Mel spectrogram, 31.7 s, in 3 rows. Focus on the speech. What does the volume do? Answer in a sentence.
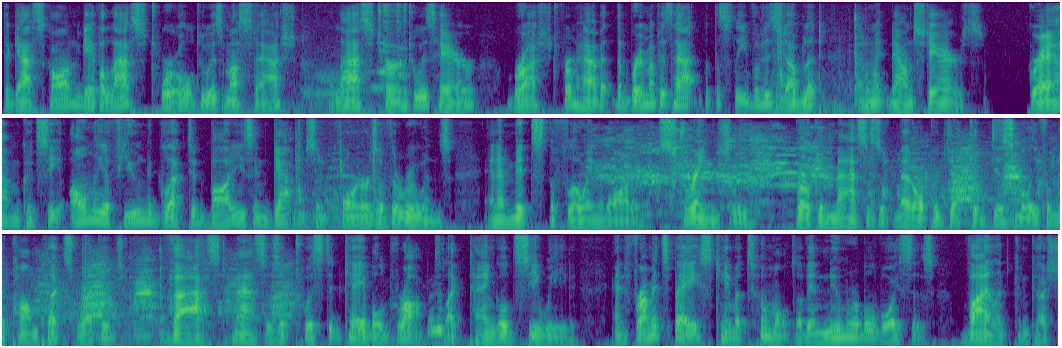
The loudness of the speech stays about the same.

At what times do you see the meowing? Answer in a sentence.
The meowing can be heard from 2.4 to 4.0 s, from 13.7 to 14.6 s and from 25.1 to 25.6 s.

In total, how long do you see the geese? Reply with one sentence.
You can hear the geese for 8 seconds altogether.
